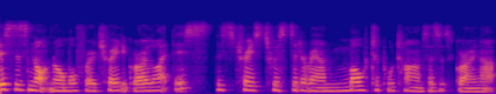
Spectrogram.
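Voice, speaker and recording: A woman with an Australian accent and a fairly low pitch, against a quiet background. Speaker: ley line researcher and psychic development teacher. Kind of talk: presentation with slides. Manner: fast.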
